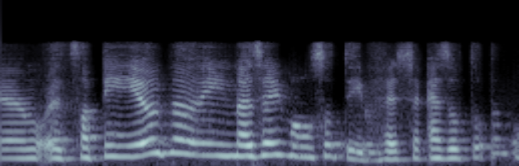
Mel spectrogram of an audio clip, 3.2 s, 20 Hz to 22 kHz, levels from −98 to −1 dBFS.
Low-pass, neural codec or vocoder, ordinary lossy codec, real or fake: none; codec, 16 kHz, 0.5 kbps, X-Codec, HuBERT features, trained on balanced general audio; none; fake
